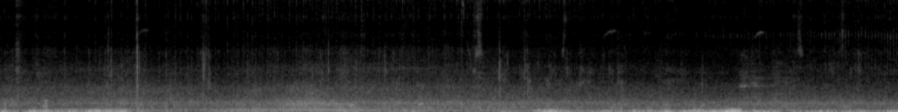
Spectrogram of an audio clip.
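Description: Bicycle tyres roll over pavement outdoors.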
